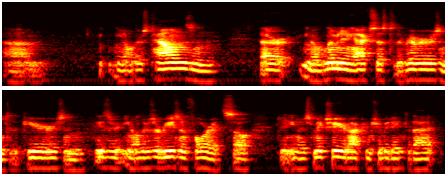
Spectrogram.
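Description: A man in his thirties giving relaxed, rambling fishing advice to camera from his living room couch, with lots of fillers. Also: medium pitch, normal speed, creaky, reverberant, recorded from a distance, rough recording. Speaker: fishing vlogger.

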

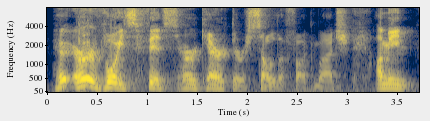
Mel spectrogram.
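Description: A young man giving joking, slangy, excitable gaming commentary. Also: a little high, a little slow, breathy edge. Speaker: gaming YouTuber.

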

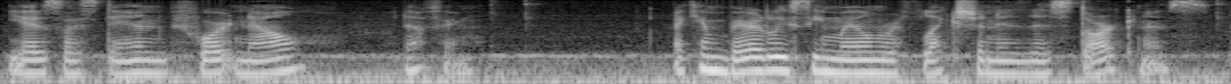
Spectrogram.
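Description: Woman narrating a visual novel, mid-pitched. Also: steady tone, normal speed, background noise. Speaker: let's play host. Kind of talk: dramatic read-aloud narration of a visual novel.

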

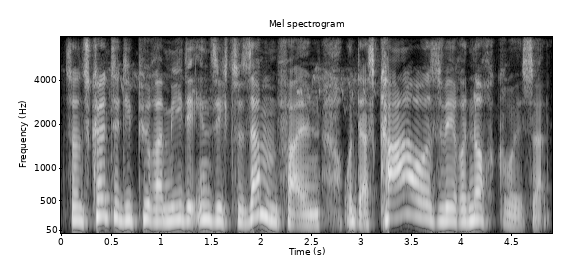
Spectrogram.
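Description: A woman voicing a kindly, slightly flustered witch mother in a cartoon game, explaining things in an expressive, motherly way. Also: mid-range voice, measured pace, natural voice.

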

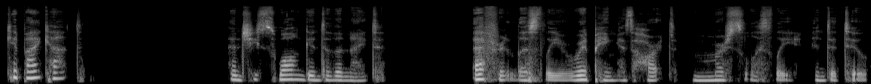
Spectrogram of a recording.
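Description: A woman's voice: mid-range voice, level tone, a little slow, gravelly, a little mellow, husky, no room sound. A woman reading scripted fiction as the narrator of a story. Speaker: narrator and writer of fan fiction.

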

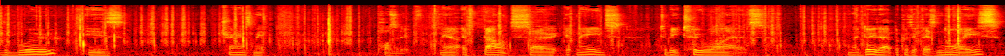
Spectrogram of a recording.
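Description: A middle-aged man giving a casual, off-the-cuff DIY walkthrough, halting and rephrasing as he explains, recorded on a handheld phone. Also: on the low side. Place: on a boat. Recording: handheld phone recording, clear ambient noise.

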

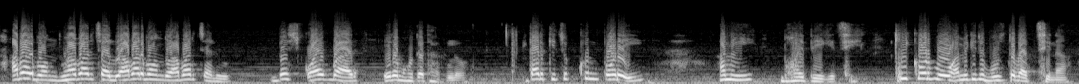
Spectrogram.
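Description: A young man tells a ghost story in the first person. His voice is high for a man yet mellow in tone. He speaks conversationally with suspenseful pauses, over a clear bed of music. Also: muffled recording. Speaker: horror story narrator. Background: background music.

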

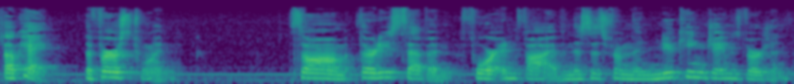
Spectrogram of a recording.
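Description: Woman in middle age, casual faith chat and bible reading, affirming, medium pitch. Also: moderate pace, fairly bright tone, a little hiss or hum. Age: middle-aged. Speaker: co-host and scripture reader. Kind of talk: casual devotional talk and scripture reading. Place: furnished room at home.

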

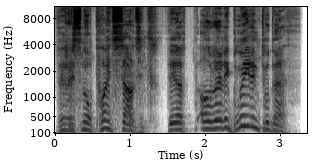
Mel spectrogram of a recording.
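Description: A man's voice: sits high, very animated, normal speed, fairly bright tone, dry recording, clean studio sound, heavily acted. A man with a Russian accent voicing an idealistic young Soviet soldier troubled by brutality in a video game. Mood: grave, disapproving. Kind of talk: video game character voice lines.

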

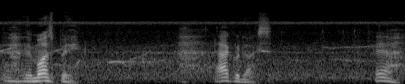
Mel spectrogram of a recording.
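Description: A man's voice: on the high side, expressive, slow pace, noisy background. An actor playing a cocky, flippant adventurer in his thirties in a video game cutscene, quippy and sarcastic. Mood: thoughtful.

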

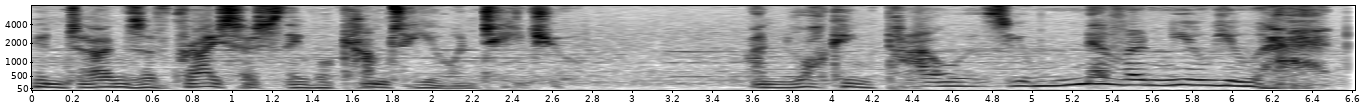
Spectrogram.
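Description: A man playing a wise, solemn old dragon mentor in a video game, gravelly, with a slow, measured and grave delivery. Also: mid-range voice, animated. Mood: hushed, rising intensity. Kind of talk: dramatic video game cutscene acting. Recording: music behind the voice.

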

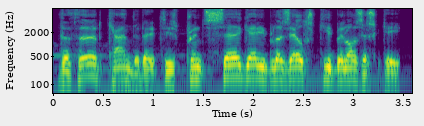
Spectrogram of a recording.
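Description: A man reading scripted documentary narration in a formal, measured newsreel style. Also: mid-range voice, animated. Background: background music.

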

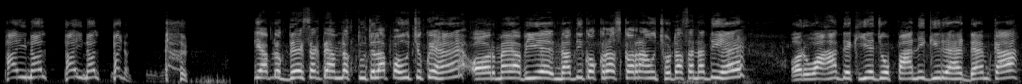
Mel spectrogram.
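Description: A young man filming a travel vlog on his phone at arm's length, talking excitedly as he crosses a river and walks to a waterfall. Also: very high voice, moderate pace. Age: young adult. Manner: excited, calling out and cheering. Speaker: travel vlogger. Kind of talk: casual travel vlog narration. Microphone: phone selfie at arm's length. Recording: noisy outdoor phone recording.

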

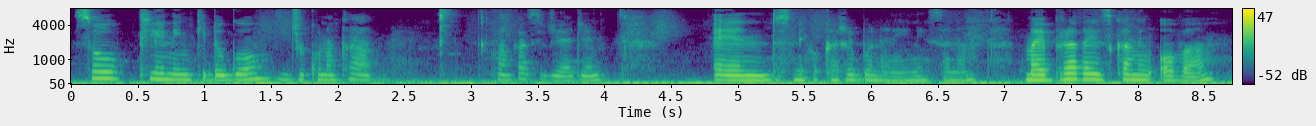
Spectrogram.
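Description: A woman's voice: medium pitch, steady tone, moderate pace, dark tone. A young woman with a Kenyan accent chatting casually and informally to a handheld camera as she vlogs, slipping between two languages in slangy speech. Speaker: vlogger. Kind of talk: casual vlog chat, mixing English and Swahili. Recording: noisy handheld vlog, car and room ambience.

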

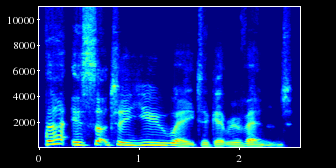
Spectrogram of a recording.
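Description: A woman's voice: lowish voice, sing-song, measured pace, darkish tone, no room sound, studio quality. A woman on a video call reading the part of an easygoing, blunt young woman in her twenties. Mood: earnest.

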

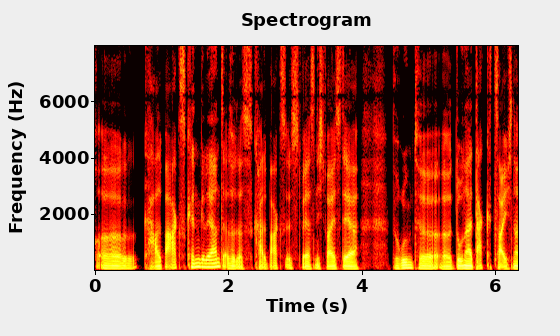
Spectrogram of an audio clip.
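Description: A man hosting a conversational interview, explaining things hesitantly with many filled pauses. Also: very deep voice, vocal fry, a little mellow, no room sound, studio quality. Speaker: interviewer, podcast host.

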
